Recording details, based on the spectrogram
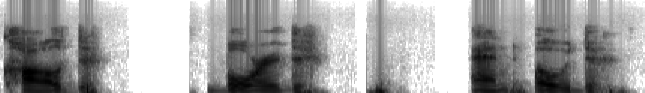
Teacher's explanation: Every time you are going to talk about a verb that ends with a voice consonant, you can sound it as a D sound.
